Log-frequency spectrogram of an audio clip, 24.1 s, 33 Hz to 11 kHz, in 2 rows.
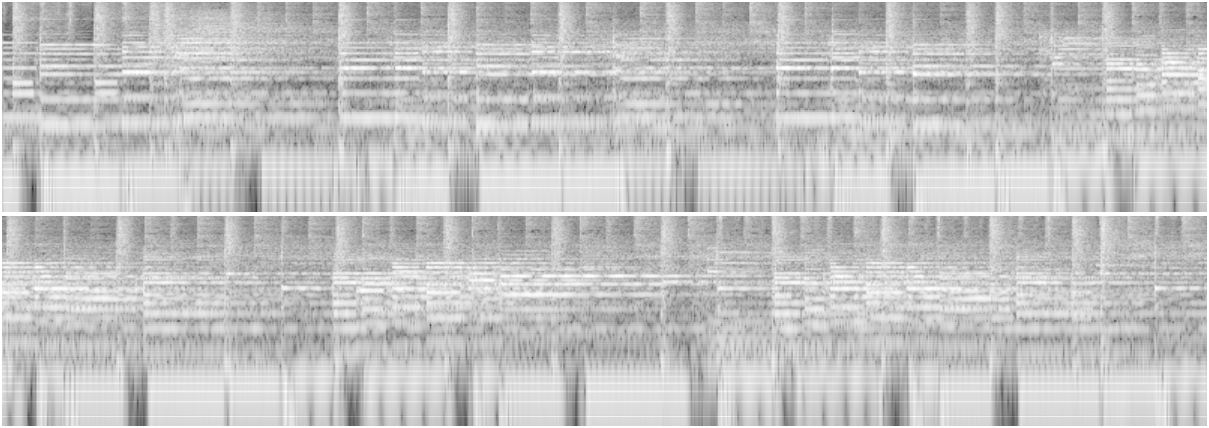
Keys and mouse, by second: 0.9-3.4 shift+middle drag, 8.0 ctrl+z, 9.9 ctrl+z, 11.1-12.2 middle drag, 12.2 ctrl+z, 12.5 click, 16.8 click, 17.1 ctrl+z, 18.9 ctrl+z, 19.5 ctrl+z, 21.6 shift+middle click, 21.9-23.2 shift+middle drag, 23.4 shift+middle click.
